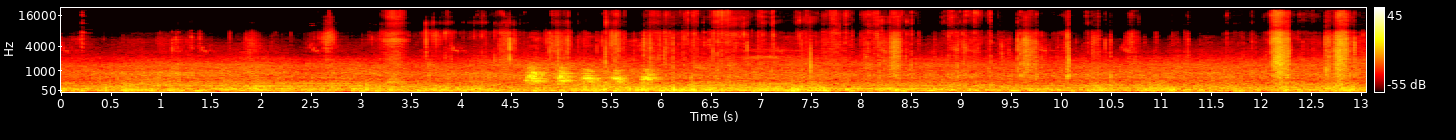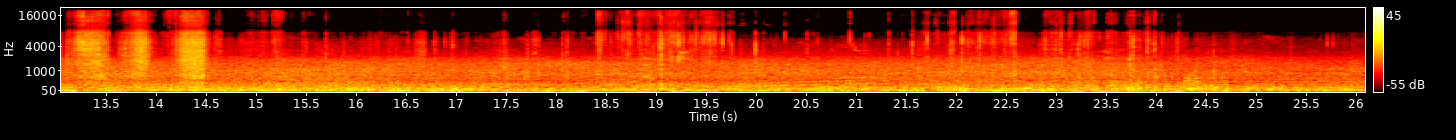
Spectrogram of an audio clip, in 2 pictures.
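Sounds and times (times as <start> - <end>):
scraping rubs on microphone: 3.2 - 19.8, 21.8 - 25.0.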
